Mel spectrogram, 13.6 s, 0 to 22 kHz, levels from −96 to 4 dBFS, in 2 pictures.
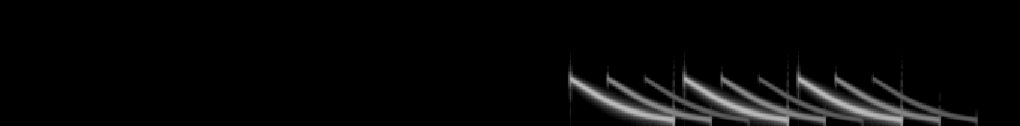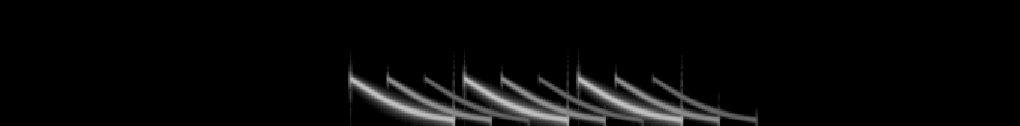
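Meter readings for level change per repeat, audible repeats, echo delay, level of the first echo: −16.0 dB, 2, 249 ms, −19.0 dB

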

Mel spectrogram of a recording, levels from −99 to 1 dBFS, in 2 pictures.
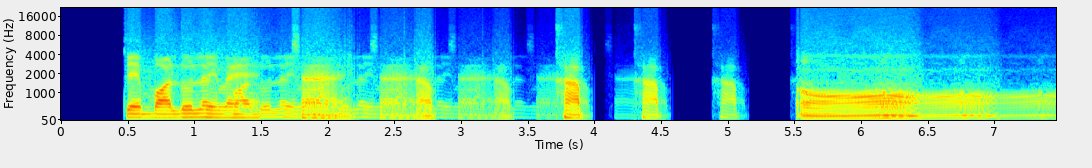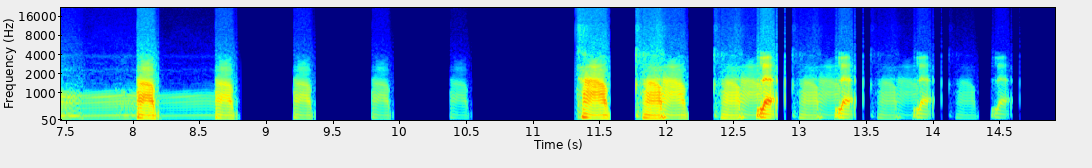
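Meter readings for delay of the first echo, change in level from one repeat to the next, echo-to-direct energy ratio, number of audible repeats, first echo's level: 587 ms, −6.0 dB, −6.0 dB, 4, −7.0 dB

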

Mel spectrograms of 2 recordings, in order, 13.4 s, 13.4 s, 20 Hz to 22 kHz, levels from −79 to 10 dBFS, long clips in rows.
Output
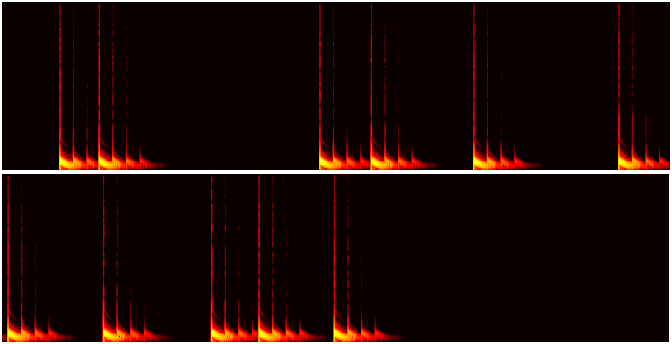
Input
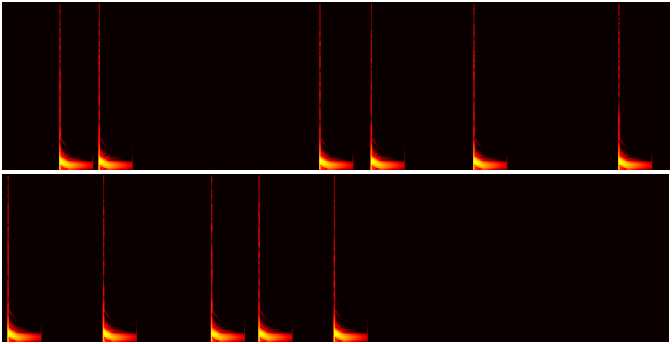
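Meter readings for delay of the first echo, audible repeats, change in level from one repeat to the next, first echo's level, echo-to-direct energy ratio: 136 ms, 3, −10.5 dB, −13.5 dB, −13.0 dB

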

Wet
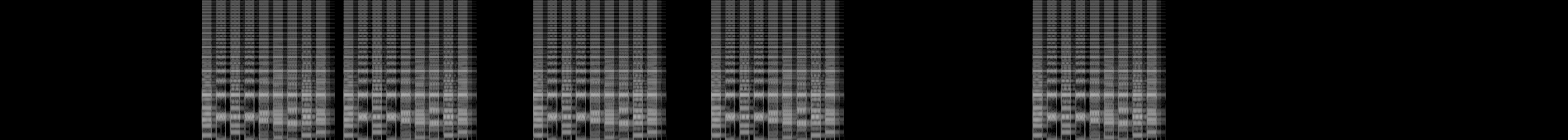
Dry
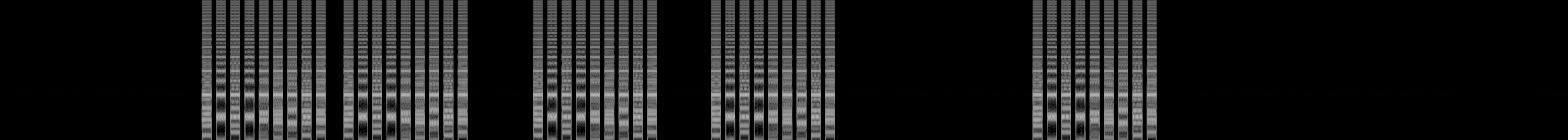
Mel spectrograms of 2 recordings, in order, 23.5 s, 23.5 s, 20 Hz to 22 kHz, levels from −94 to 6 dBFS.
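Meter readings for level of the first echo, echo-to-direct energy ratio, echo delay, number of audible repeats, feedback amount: −18.5 dB, −18.0 dB, 70 ms, 2, 28%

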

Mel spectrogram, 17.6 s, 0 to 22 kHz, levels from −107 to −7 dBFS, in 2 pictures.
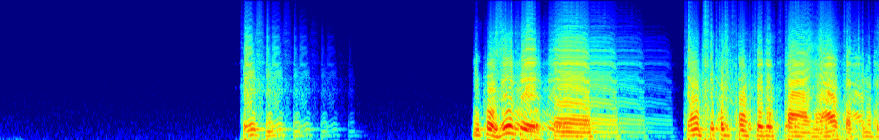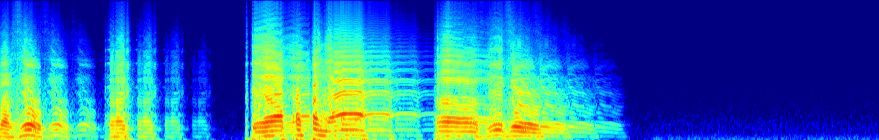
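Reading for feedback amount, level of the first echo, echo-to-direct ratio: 27%, −12.0 dB, −11.5 dB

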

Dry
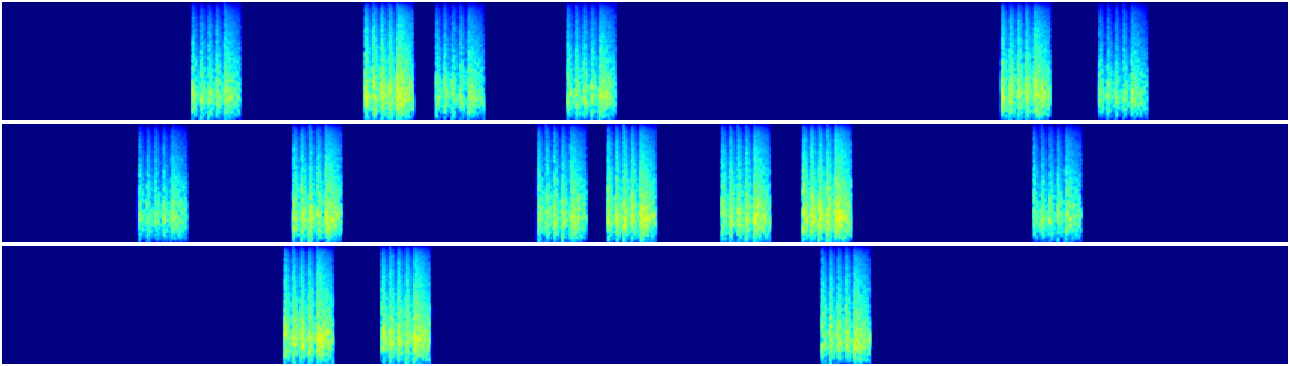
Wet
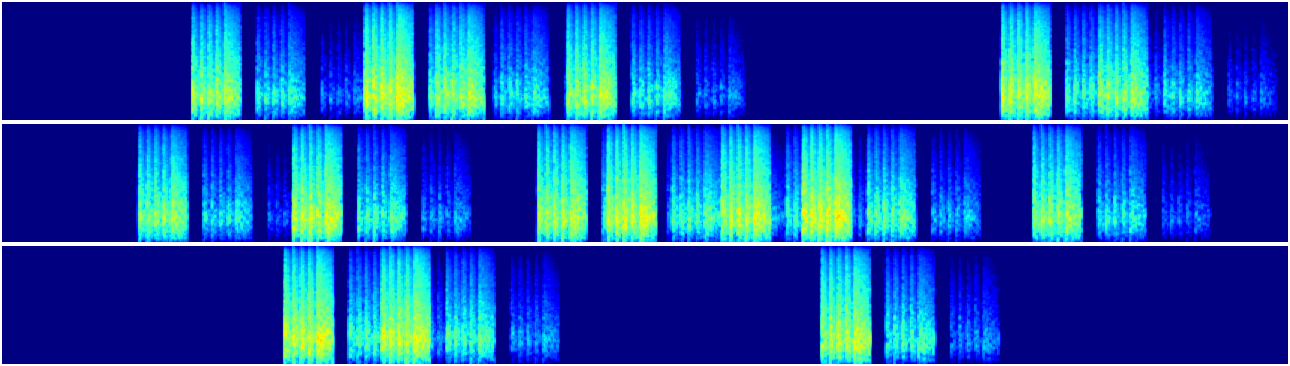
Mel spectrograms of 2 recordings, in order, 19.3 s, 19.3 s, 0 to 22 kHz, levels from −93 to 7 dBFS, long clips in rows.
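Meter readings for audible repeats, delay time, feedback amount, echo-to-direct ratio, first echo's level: 2, 323 ms, 17%, −15.0 dB, −15.0 dB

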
